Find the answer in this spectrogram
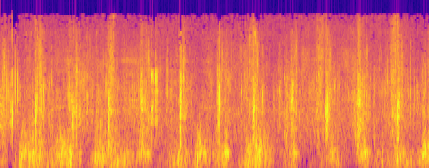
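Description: Running footfalls in a steady rhythm of about four steps a second, picked up by a microphone carried by one of two people running together.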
